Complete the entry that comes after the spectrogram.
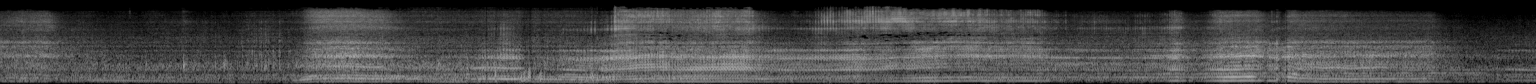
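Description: BMW E36 rally car's engine revving hard and dropping back again and again as it accelerates and brakes between tight turns, with bursts of hissing tyre noise at the loudest moments. It fades as the car pulls away near the end.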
